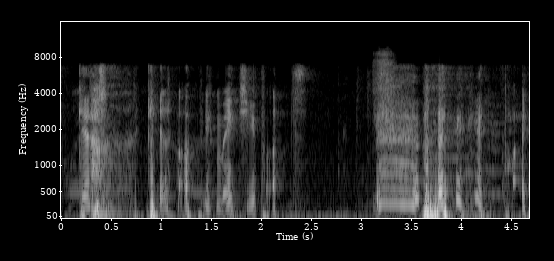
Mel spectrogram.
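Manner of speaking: very high, very slow, drawn-out bossy yelling. Game narrator voices an enemy commanding his goblin dogs, yelling at the goblin dogs. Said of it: "he'll start t- like yelling at the goblin dogs".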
